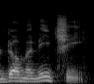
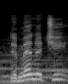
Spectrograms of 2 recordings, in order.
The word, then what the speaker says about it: Domenici: at uh because um the previous witness had mispronounced his name called him Senator Dominichi and I didn't and uh the first thing he said to me when he got a chance to ask a question was uh I like you. You can pronounce my name.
